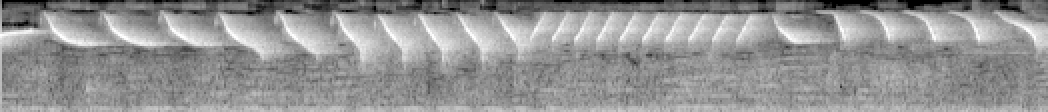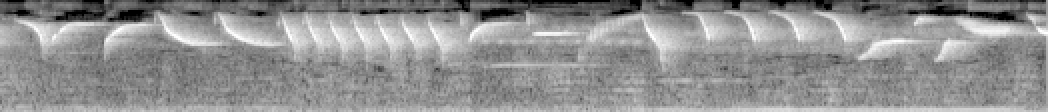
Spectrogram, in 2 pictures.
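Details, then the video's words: Sustained canary singing: repeated bursts of quick falling notes alternate with fast trills and a few clear slurred whistles, flowing almost without pause. "تغريد مع جميع أنواع طيور الكناري"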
